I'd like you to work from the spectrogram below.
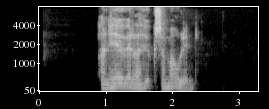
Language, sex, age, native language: Icelandic, male, 18-19, Icelandic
